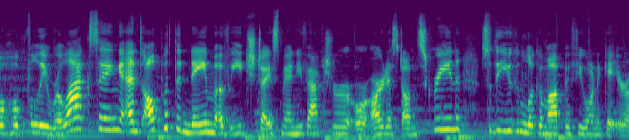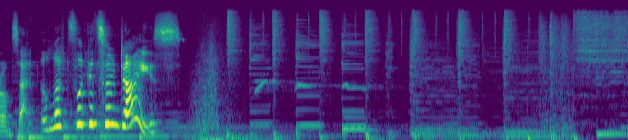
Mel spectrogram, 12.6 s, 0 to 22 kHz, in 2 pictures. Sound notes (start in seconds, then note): 8.1 air whooshing; 8.5 relaxing music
